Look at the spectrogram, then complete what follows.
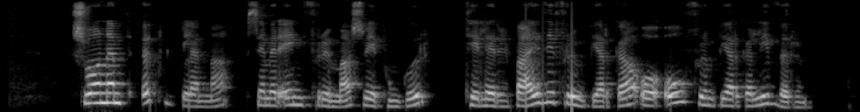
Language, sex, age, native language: Icelandic, female, 40-49, Icelandic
